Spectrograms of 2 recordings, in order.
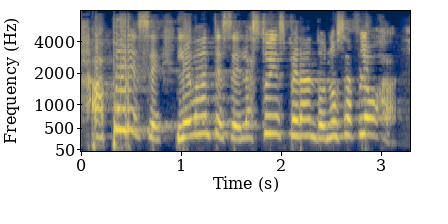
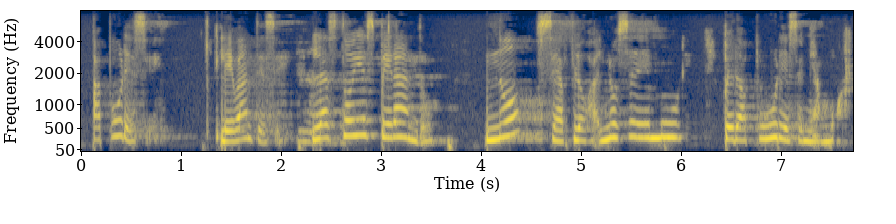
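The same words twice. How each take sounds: First: Higher, curt commanding read; pushy harsh reading of the letter; bossy orders. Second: Gentle, loving read of the letter; affectionate husband reading his own letter; tender reading. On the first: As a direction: bark the orders like a demand. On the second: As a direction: coax her sweetly, ending on mi amor. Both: Retold or imitated. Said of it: "la tonalidad con que las digo es diferente".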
